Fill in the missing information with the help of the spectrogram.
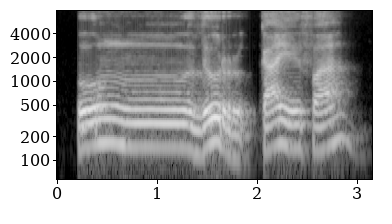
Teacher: nun sukun bertemu dengan huruf dha, bacaan ikhfa dibaca samar-samar.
